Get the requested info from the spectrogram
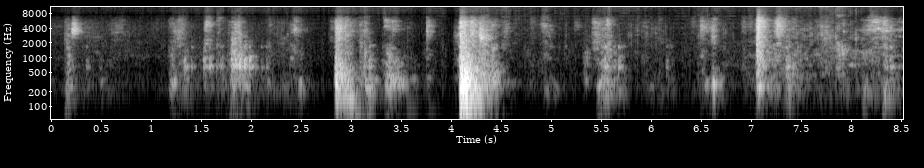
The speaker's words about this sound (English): So I just needed to close the door.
